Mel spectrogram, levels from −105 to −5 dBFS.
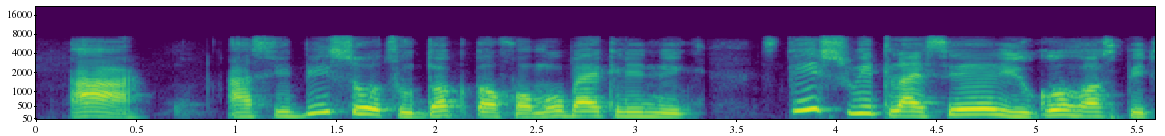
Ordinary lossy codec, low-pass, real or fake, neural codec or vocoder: none; 7.2 kHz; fake; codec, 44.1 kHz, 3.4 kbps, Pupu-Codec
